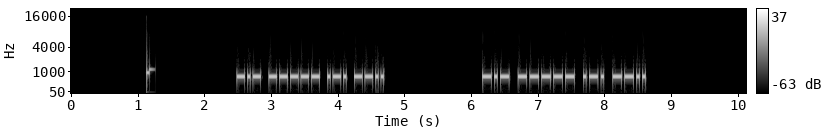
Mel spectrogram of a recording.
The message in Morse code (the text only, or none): K0RZ K0RZ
